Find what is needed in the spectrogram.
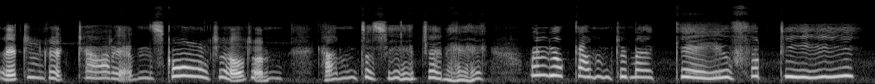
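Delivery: very high, loud, shrill hag voice, "tea" stretched. Telling of a hag creature calling to Victorian school children, grotesque hag-like Jenny voice. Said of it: "She had a grotesque hag-like voice".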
